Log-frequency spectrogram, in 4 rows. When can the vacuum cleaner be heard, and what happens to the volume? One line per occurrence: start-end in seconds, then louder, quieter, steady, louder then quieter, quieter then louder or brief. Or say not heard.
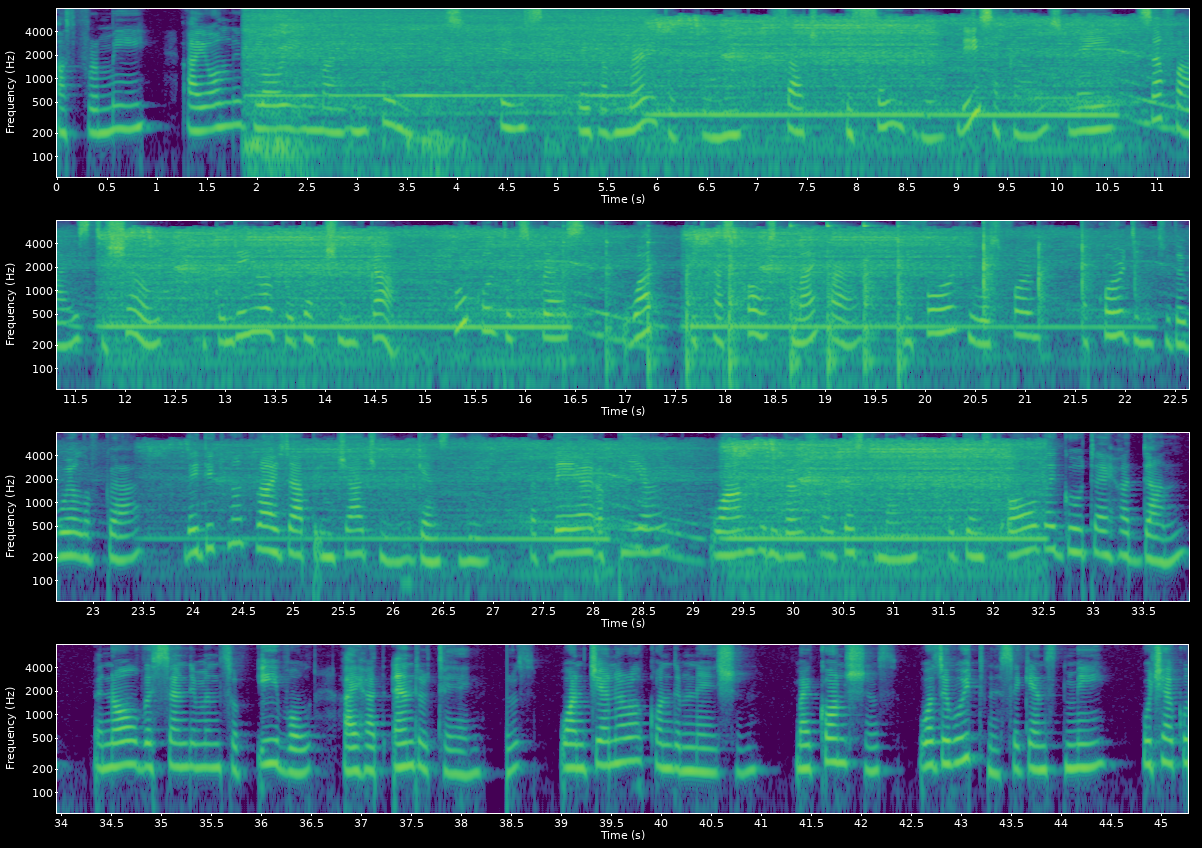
1.9-32.5 quieter then louder.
